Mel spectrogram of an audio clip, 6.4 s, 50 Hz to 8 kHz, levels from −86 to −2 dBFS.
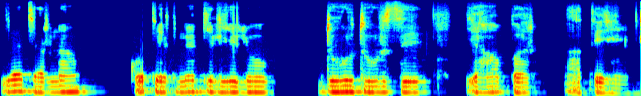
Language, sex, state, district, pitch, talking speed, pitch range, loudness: Hindi, male, Uttar Pradesh, Etah, 130 Hz, 130 wpm, 130-140 Hz, -20 LUFS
